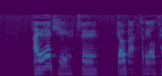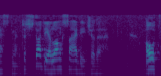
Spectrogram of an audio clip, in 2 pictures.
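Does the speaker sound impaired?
No.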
